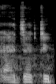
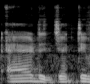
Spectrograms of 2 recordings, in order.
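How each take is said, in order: First: The d is silent, starting with a j. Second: The d sound is pronounced before the j. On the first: The speaker calls it right. "बल्कि एडजेक्टिव पढ़ना है, जे के साथ pronounce करना है" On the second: The speaker calls it wrong. "आपने एडजेक्टिव नहीं पढ़ना है"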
